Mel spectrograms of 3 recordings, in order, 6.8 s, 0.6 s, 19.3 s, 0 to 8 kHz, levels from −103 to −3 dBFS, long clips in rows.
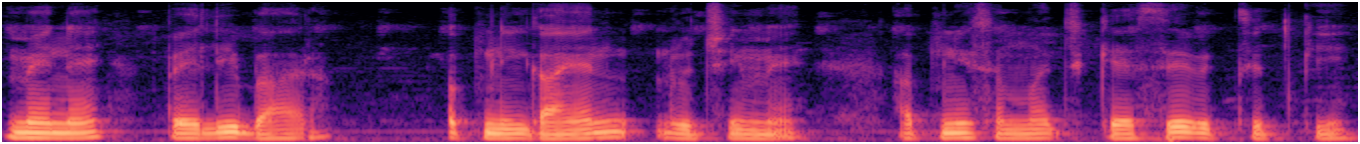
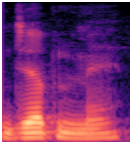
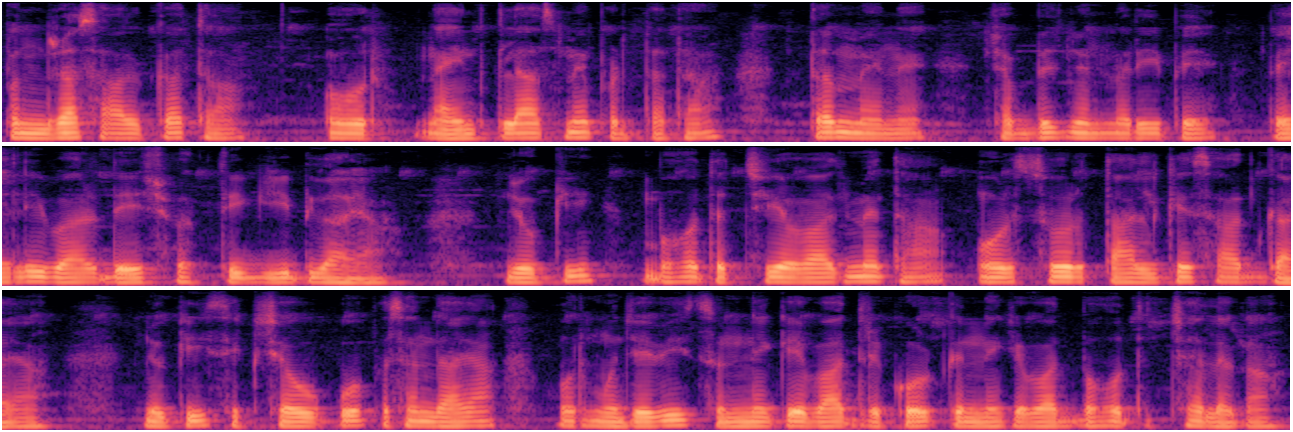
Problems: constant background noise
